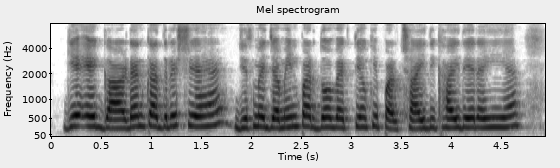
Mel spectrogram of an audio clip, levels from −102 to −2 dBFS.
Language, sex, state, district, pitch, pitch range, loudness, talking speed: Hindi, female, Uttar Pradesh, Shamli, 260 Hz, 240-275 Hz, -14 LUFS, 205 wpm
